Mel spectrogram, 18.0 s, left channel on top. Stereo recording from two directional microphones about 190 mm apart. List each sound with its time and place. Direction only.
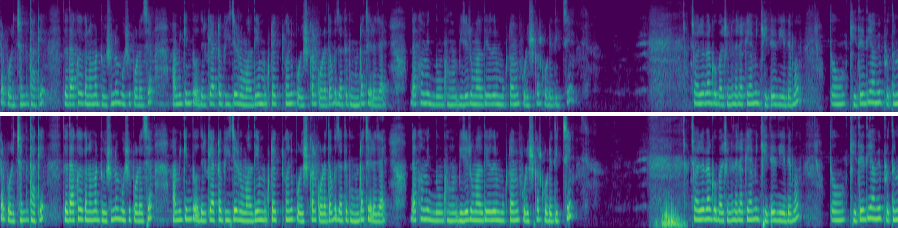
0.0 s speech: 25° right (ahead or behind)
6.9 s a woman's voice: 10° right (ahead or behind)
7.2 s speech: 25° right (ahead or behind)
8.8 s speech: 15° right (ahead or behind); by 11.4 s 40° right (ahead or behind)
13.0 s speech: 15° right (ahead or behind)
